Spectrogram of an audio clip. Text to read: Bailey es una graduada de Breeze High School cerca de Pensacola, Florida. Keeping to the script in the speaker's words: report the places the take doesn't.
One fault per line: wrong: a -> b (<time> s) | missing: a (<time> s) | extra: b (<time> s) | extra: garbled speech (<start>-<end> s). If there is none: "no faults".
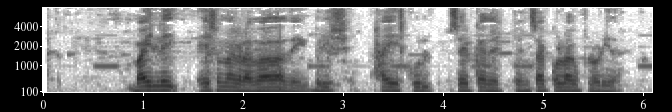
no faults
